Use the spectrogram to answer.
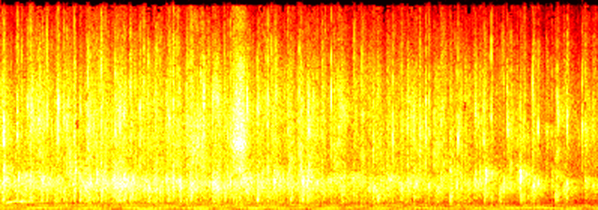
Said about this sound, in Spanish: Dale un aplauso a Él.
